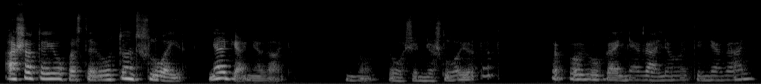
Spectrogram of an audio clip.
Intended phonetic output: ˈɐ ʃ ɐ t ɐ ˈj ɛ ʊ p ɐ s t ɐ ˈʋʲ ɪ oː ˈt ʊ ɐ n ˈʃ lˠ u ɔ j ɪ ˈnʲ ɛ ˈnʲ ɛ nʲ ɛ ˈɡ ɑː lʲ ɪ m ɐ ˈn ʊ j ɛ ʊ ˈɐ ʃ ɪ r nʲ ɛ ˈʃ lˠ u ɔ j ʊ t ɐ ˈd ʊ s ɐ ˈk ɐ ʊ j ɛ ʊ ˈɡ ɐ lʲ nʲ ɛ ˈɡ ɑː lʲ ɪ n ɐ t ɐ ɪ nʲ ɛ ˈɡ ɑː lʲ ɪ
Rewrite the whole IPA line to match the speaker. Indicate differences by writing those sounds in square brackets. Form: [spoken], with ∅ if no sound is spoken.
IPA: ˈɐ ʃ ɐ t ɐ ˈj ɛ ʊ p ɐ s t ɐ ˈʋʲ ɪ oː ˈt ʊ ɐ n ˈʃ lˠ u ɔ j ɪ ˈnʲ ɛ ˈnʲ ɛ nʲ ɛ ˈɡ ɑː lʲ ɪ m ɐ ˈn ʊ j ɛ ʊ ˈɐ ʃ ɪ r nʲ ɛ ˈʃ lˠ u ɔ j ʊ t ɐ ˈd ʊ s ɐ ˈk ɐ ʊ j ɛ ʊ ˈɡ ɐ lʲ nʲ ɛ ˈɡ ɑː lʲ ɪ [m] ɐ t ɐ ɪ nʲ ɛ ˈɡ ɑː lʲ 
